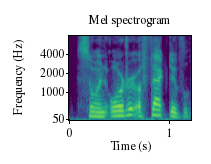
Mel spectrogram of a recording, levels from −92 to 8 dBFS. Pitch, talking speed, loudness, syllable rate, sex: 155 Hz, 195 wpm, -15 LUFS, 8.4 syllables/s, male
